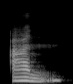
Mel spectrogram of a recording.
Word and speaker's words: 않: And they are both pronounced the same. 안.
